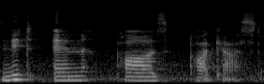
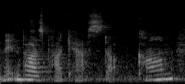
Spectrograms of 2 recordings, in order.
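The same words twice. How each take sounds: First: Slow, word-by-word "Knit and Pause Podcast"; careful slow repeat of the show's name; slowed right down. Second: Said in the usual way. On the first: Real, not acted. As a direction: say "Knit and Pause Podcast" slowly, each word set apart. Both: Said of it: "I am talking very fast".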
